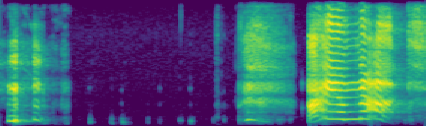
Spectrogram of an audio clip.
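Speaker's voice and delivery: high, loud laugh through the words; mocking laughter; laughing mockery. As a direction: cackle out the words.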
